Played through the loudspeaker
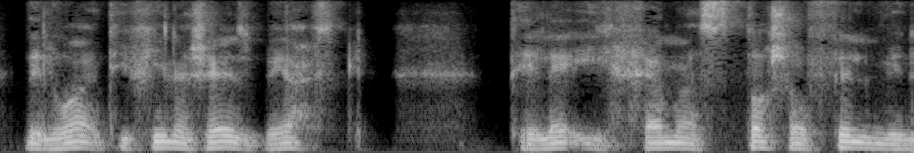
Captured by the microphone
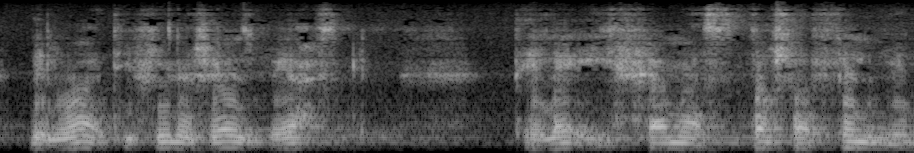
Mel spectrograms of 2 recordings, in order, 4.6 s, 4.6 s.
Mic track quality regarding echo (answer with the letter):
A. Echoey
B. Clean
A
